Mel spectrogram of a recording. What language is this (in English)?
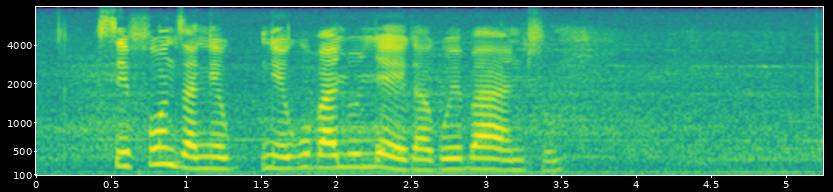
Swati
